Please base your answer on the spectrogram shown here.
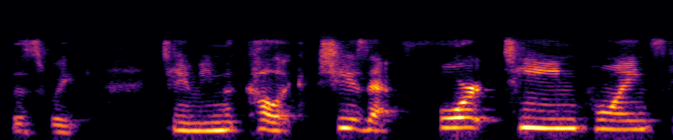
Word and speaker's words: McCulloch: 2 points, Rebecca Thompson 6 points, and Tammy McCulloch is how you pronounce her name. She taught me how to on a call this week. Tammy McCulloch.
